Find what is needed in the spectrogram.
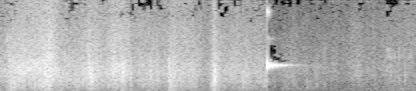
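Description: Clothing rustling and shuffling as a pair of cargo pants is pulled on, with a small knock about two seconds in. Near the three-quarter mark comes one sharp metallic clink that rings briefly, after which it goes quiet.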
